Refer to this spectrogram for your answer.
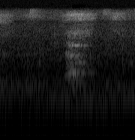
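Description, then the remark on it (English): A dog gives one short, breathy snort, a quick noisy puff of air that rises and fades within about half a second against a quiet background. No one speaks. “See, the dog does not approve.”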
